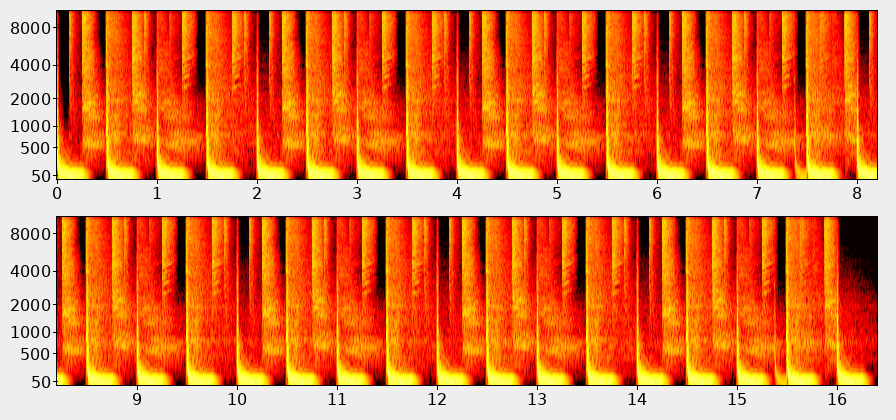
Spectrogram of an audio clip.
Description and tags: Tight Metallic Drum Loop
Sharp and tightly timed and EQ'd dance drum loop with metallic percussion.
